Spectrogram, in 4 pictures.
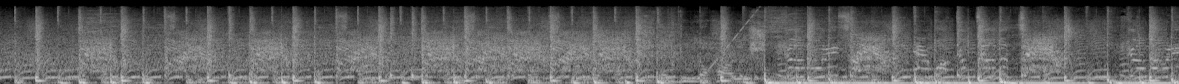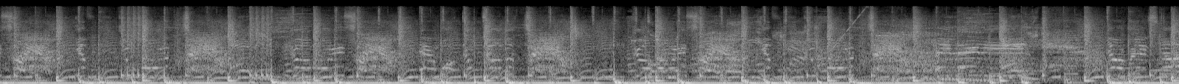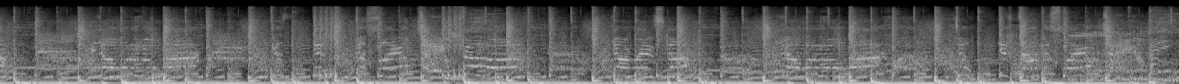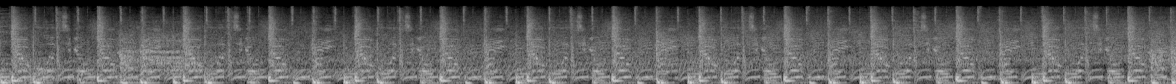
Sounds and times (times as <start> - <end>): Music: 0.0 - 47.1.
